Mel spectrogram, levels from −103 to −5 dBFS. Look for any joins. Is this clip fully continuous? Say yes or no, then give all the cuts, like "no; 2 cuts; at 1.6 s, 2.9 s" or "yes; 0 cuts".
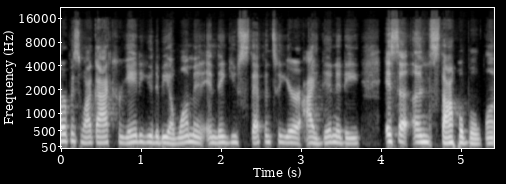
yes; 0 cuts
